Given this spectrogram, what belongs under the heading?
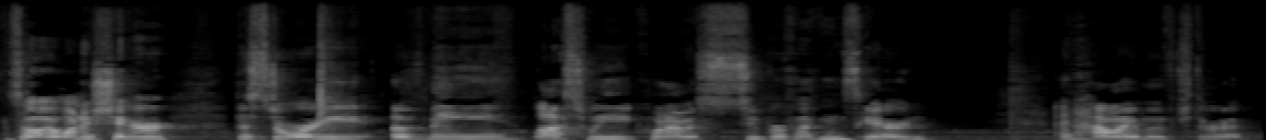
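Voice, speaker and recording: Chatty woman with a lower voice. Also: normal speed. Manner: chatty, animated, lots of "like" fillers. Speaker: anxiety coach. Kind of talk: casual storytelling vlog.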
